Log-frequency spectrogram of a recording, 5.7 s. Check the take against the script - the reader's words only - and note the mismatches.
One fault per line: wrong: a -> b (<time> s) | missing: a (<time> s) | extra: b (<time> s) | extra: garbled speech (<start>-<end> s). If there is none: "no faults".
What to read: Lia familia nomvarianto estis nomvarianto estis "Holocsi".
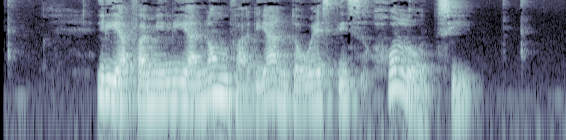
missing: nomvarianto estis (3.6 s)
